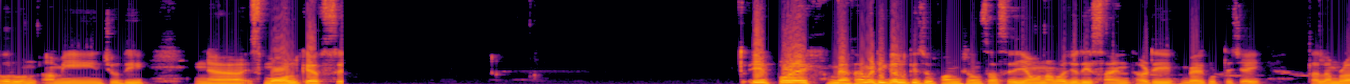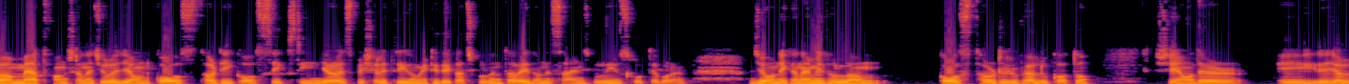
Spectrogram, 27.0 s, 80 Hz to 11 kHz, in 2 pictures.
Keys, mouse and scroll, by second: 3.4 a, 4.2 z, 5.1 click, 8.2 click, 10.3 click, 13.0 click, 19.5 click, 23.3 3, 25.4 click.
